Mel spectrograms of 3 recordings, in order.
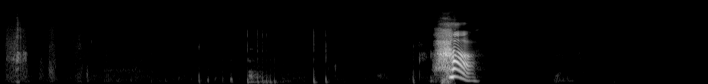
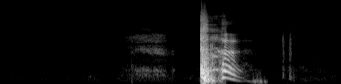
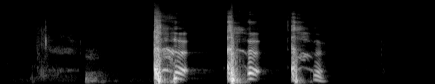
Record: {"exhalation_length": "7.1 s", "exhalation_amplitude": 30209, "exhalation_signal_mean_std_ratio": 0.17, "cough_length": "3.4 s", "cough_amplitude": 32768, "cough_signal_mean_std_ratio": 0.22, "three_cough_length": "4.4 s", "three_cough_amplitude": 32768, "three_cough_signal_mean_std_ratio": 0.29, "survey_phase": "beta (2021-08-13 to 2022-03-07)", "age": "45-64", "gender": "Female", "wearing_mask": "No", "symptom_none": true, "smoker_status": "Never smoked", "respiratory_condition_asthma": false, "respiratory_condition_other": false, "recruitment_source": "REACT", "submission_delay": "5 days", "covid_test_result": "Negative", "covid_test_method": "RT-qPCR", "influenza_a_test_result": "Negative", "influenza_b_test_result": "Negative"}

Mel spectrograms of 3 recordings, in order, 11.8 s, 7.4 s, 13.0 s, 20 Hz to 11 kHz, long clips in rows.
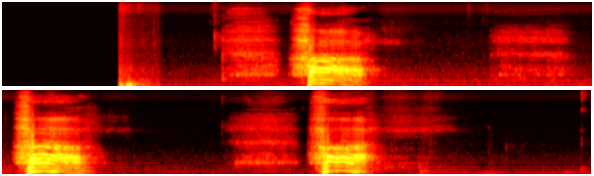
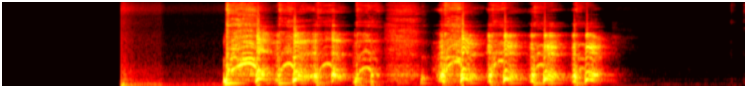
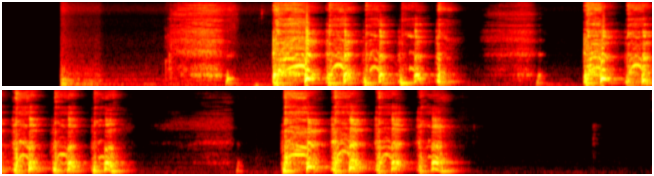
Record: {"exhalation_length": "11.8 s", "exhalation_amplitude": 26028, "exhalation_signal_mean_std_ratio": 0.35, "cough_length": "7.4 s", "cough_amplitude": 26028, "cough_signal_mean_std_ratio": 0.49, "three_cough_length": "13.0 s", "three_cough_amplitude": 26028, "three_cough_signal_mean_std_ratio": 0.44, "survey_phase": "alpha (2021-03-01 to 2021-08-12)", "age": "65+", "gender": "Male", "wearing_mask": "No", "symptom_none": true, "smoker_status": "Never smoked", "respiratory_condition_asthma": false, "respiratory_condition_other": false, "recruitment_source": "REACT", "submission_delay": "1 day", "covid_test_result": "Negative", "covid_test_method": "RT-qPCR"}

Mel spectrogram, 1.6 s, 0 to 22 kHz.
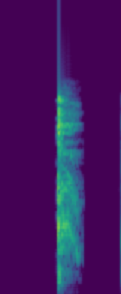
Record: {"cough_length": "1.6 s", "cough_amplitude": 28903, "cough_signal_mean_std_ratio": 0.22, "survey_phase": "beta (2021-08-13 to 2022-03-07)", "age": "18-44", "gender": "Male", "wearing_mask": "No", "symptom_cough_any": true, "symptom_runny_or_blocked_nose": true, "symptom_sore_throat": true, "symptom_fatigue": true, "symptom_headache": true, "smoker_status": "Ex-smoker", "respiratory_condition_asthma": false, "respiratory_condition_other": false, "recruitment_source": "Test and Trace", "submission_delay": "1 day", "covid_test_result": "Positive", "covid_test_method": "ePCR"}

